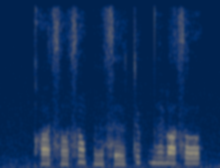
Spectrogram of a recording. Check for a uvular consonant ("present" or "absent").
present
